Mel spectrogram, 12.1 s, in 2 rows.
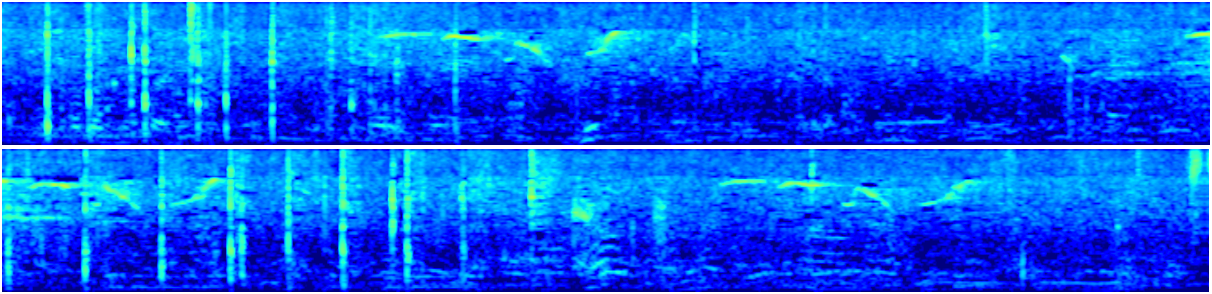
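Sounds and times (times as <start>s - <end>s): sharp clicks and cracks: 0.2s - 2.0s
bird chirping call: 5.9s - 7.6s.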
